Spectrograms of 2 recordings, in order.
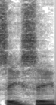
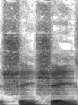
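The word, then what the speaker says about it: Šiši: It is Šarić, and even has a nickname, which is spelt S-I-S-I, which I would think is C-C, but it's actually She-She. There's plenty of difficult things to bring up here. And yeah, maybe we're both better suited with calling him Dario or the homie or She-She potentially, or Super Dario, I think is his other nickname that gets thrown around.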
